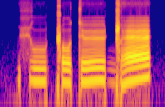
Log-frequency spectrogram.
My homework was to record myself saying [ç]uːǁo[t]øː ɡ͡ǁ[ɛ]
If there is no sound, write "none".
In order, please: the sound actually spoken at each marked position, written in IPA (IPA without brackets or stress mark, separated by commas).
ç, t, æ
